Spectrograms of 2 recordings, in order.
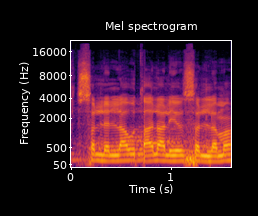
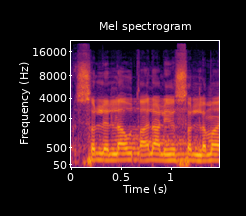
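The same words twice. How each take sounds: The two takes are said the same way.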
